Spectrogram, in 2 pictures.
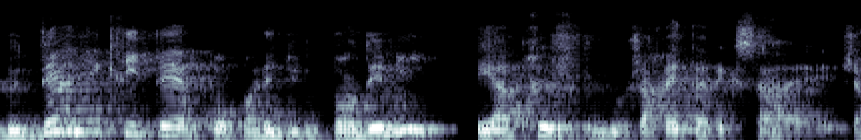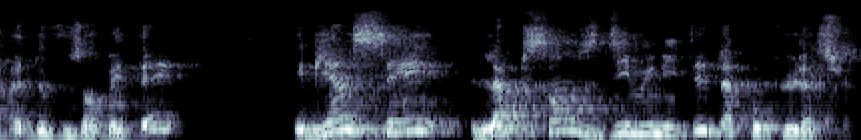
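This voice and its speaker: His voice sits high for a man, and he speaks at a moderate pace. His pitch swings very widely. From France. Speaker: Dominican friar lecturing on care ethics. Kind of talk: lecture. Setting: conference with audience. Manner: conversational.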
